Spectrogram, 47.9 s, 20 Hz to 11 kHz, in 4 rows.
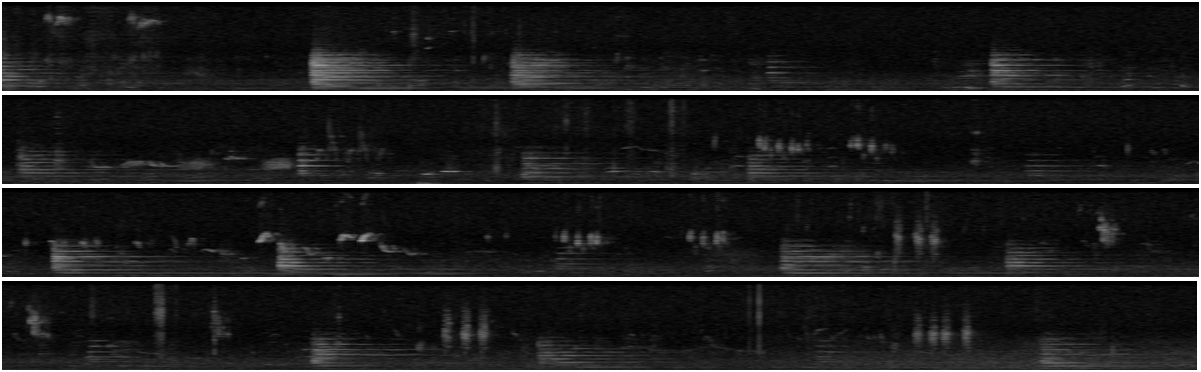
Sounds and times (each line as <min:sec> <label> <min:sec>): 0:00.0 Multiple bells 0:08.5
0:09.8 Multiple bells 0:15.8
0:17.1 Multiple bells 0:37.6
0:38.8 Multiple bells 0:45.5
0:46.2 Multiple bells 0:47.8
